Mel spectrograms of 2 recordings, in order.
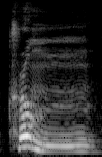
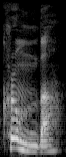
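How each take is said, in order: First: The final B is not pronounced. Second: The final B is clearly pronounced. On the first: The speaker calls it right. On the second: The speaker calls it wrong. "Not crumb"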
